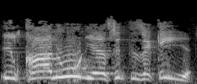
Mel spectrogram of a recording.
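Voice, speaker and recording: An actor playing a smooth-talking Egyptian fixer who flatters and stammers when cornered. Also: male voice, very high voice, normal speed. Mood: coaxing.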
